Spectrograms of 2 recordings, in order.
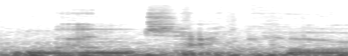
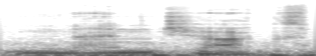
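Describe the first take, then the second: First: The word ends with a 'chaku' sound. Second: The word ends with a 'chucks' sound. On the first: "I learned it's like uh, nunchaku or something" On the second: "grew up saying nunchucks"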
